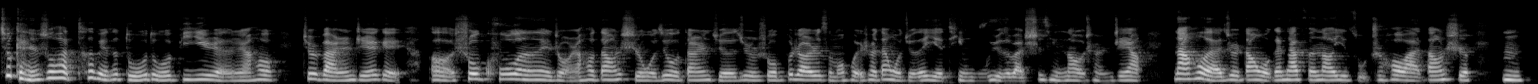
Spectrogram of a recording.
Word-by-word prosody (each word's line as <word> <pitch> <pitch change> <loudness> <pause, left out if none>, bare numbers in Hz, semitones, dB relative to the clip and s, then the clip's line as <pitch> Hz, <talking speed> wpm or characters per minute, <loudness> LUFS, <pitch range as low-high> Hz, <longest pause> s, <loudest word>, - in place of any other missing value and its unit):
就 415 - +5
感 280 - +4
觉 210 +2 +4
说 295 +5 +5
话 295 -2 +6
特 290 +3 -1
别 240 -4 +3
的 235 +2 -2
咄 205 -1 +1
咄 205 -3 +1
逼 220 +2 -2
人， 195 -5 0
然 185 +1 -2
后 210 -1 -1 0.2
就 255 - +1
是 - - +3
把 210 -3 +4
人 190 +3 0
直 205 - -5
接 210 +2 0
给， - - -2 0.3
呃， 200 -3 -2
说 250 +6 +4
哭 245 -1 0
了 235 - +4
的 215 -1 +1
那 200 -2 0
种。 185 -1 -4
然 190 - -5
后 215 - -1
当 215 +2 -1
时 235 -6 -4
我 180 -1 -3
就 205 -1 -1
当 195 +1 -3
时 210 - -4
觉 185 -2 -4
得 175 0 +1
就 205 +1 -5
是 190 - -4
说 190 0 -2
不 215 +5 -4
知 225 - 0
道 205 -1 +5
是 200 0 0
怎 185 -2 -8
么 175 +1 -6
回 190 0 -3
事 215 - -5
儿， 200 - 0
但 225 0 -1
我 180 - 0
觉 180 -1 -6
得 185 - 0
也 180 -3 -2
挺 180 +1 -9
无 170 +4 -11
语 190 -3 -2
的， 170 - -3
把 175 - 0
事 220 - -6
情 200 -3 -5
闹 185 -2 -2
成 175 -2 -12
这 195 +1 -5
样。 185 -2 -1 0.3
那 250 0 +6
后 255 -3 +5
来 180 -3 +5
就 210 +2 -2
是 200 - -1
当 210 0 +2
我 180 - +2
跟 200 +1 +1
他 210 0 +5
分 205 -1 -1
到 200 -1 +2
一 200 -1 -2
组 195 - -14
之 205 - -9
后 205 +1 +2
啊， 180 -3 0
当 205 +4 -1
时 200 -5 -2 0.3
嗯， 205 -3 +3
205 Hz, 330 characters per minute, -21 LUFS, 190-220 Hz, 0.3 s, 话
